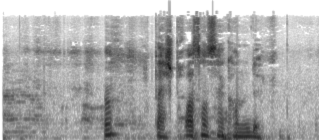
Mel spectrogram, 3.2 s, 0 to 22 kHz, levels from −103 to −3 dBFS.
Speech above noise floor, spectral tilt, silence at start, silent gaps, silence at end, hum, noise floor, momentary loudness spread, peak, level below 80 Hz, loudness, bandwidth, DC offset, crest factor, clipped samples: 23 dB; -3 dB/octave; 0.05 s; none; 0.3 s; none; -42 dBFS; 23 LU; 0 dBFS; -42 dBFS; -17 LUFS; 16 kHz; under 0.1%; 22 dB; under 0.1%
